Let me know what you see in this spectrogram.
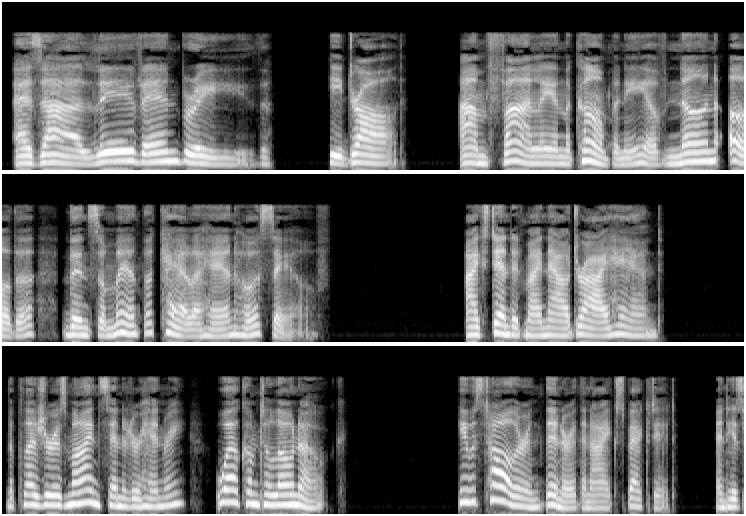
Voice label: Light Southern accent and old money; Felicity Munroe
